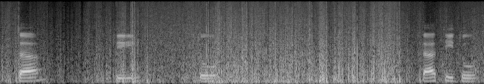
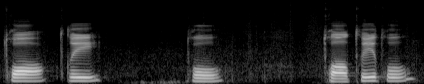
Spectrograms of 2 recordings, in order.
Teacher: تا کو سیدھے منہ سے پڑھنا ہے، طا کو گول منہ سے پڑھنا ہے۔ یہ موٹے حروف میں سے ہے۔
